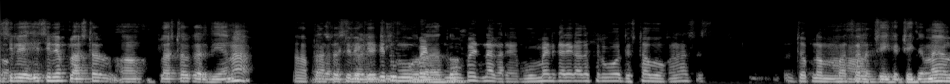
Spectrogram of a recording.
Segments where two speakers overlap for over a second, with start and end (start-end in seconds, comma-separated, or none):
3.2-4.6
